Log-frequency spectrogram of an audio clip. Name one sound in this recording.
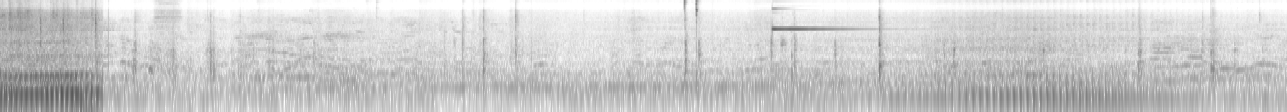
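A screwdriver scrapes and clicks against hard plastic.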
